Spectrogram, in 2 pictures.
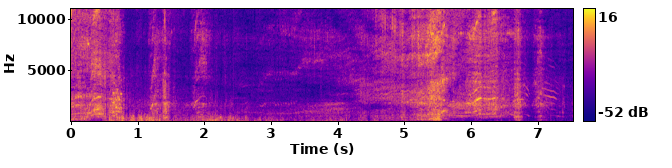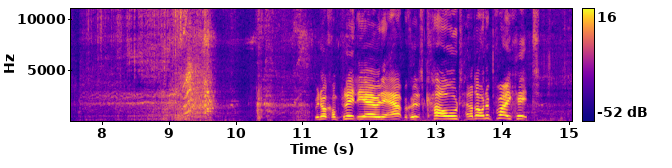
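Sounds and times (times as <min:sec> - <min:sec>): electric motor whining: 0:00.0 - 0:11.2.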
